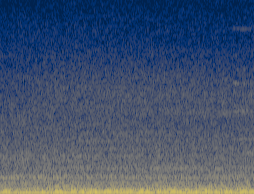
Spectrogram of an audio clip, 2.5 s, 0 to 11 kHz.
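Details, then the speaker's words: Daikin McQuay 2-pipe fan coil unit not cooling, after replacing the valve actuator and confirming the valve opens: steady even low hum with constant tone and no rattles; cooling restored, running smoothly. "that's a beautiful thing they're going to have cooling now"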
